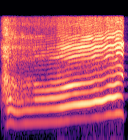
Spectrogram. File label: Casting, kr; kingsraid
